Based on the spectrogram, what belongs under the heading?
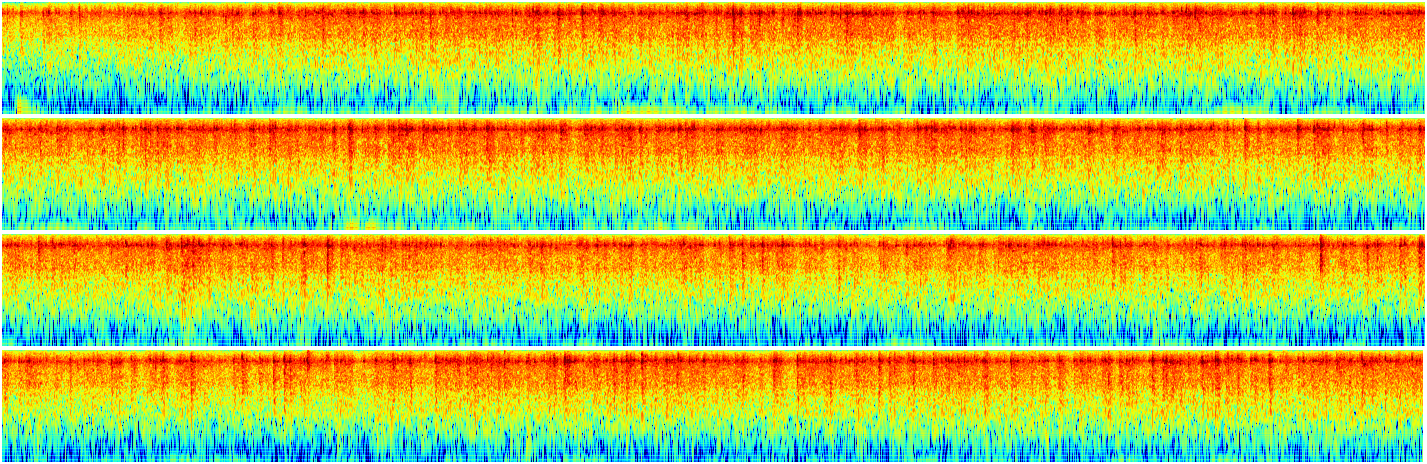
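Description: Rain falling on a camper van's roof and windows, heard from inside: a steady, dense hiss of countless small drop hits.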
